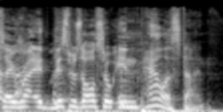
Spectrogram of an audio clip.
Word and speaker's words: Palestine: In fact, in Texas, it's pronounced Palestine. – Well, of course, because Palestine is how they would say it in the Middle East. And we're different here in Texas.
